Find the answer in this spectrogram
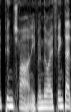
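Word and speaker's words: Pynchon: It's first of all, it's pronounced Pinchon.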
